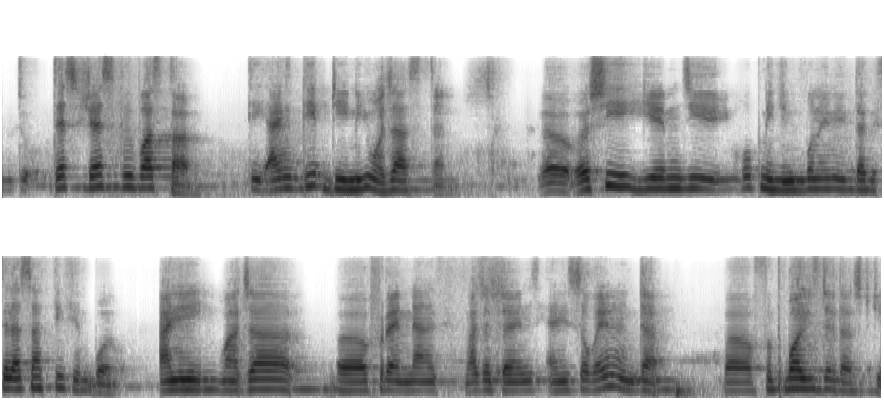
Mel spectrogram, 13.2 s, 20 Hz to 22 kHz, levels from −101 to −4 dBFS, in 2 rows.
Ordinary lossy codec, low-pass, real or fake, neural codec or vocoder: none; none; fake; codec, 16 kHz, 0.5 kbps, X-Codec, HuBERT features, trained on balanced general audio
